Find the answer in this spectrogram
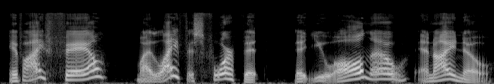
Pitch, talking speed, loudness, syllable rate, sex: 195 Hz, 160 wpm, -19 LUFS, 3.6 syllables/s, male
